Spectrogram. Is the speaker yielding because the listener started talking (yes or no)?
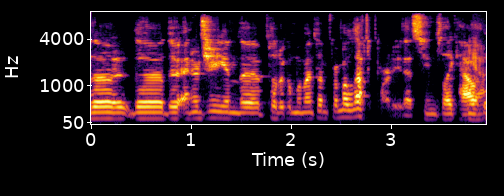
no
